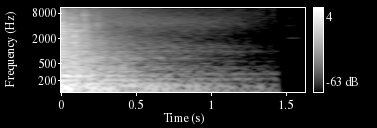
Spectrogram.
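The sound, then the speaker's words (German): A door is shut with a single solid thud, followed by a low, rumbling resonance that fades out over about a second and a half. No voices are heard. “Mach mal besser die Tür zu.”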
